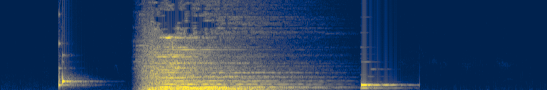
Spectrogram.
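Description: A bright sparkling jingle plays as rewards are collected.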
